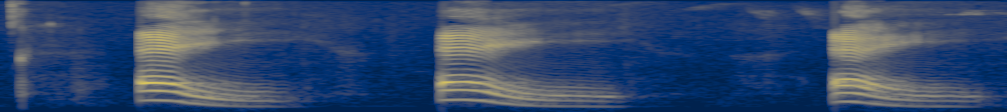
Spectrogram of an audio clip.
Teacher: because they're a combination of two vowel sounds like I said so as you say a your mouth will start on the position of the E and finish on the position of the I · both sounds are what we call unrounded so we keep our lips stretched out like we're smiling but our mouth will close a little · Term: diphthong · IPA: /eɪ/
